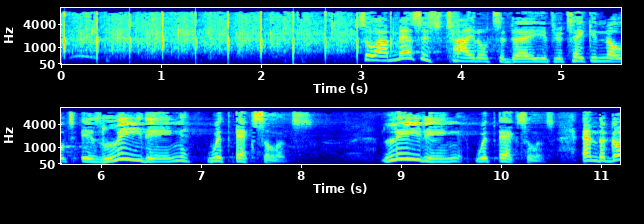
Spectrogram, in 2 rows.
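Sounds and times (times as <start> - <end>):
rhythmic hand claps: 0.0 - 4.0
church congregation clapping: 0.0 - 4.5
speech: 3.0 - 8.1, 8.8 - 11.1.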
